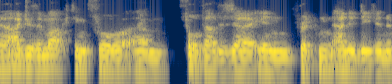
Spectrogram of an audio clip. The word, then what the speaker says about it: Val d'Isère: I mean, I was checking out your website and I saw some places listed like the Val d'Isère in France.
